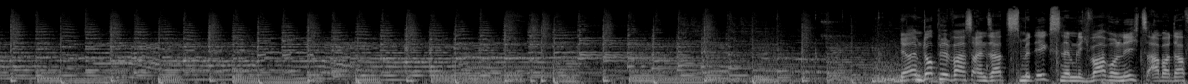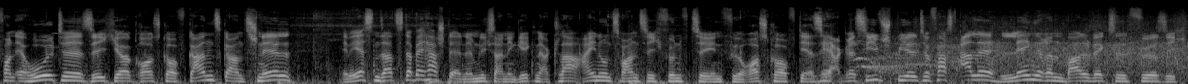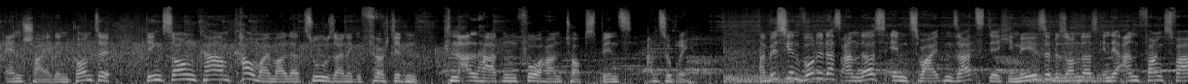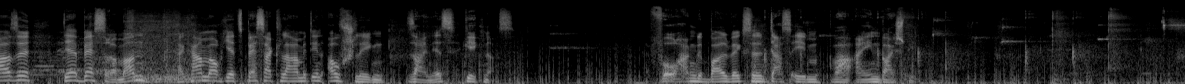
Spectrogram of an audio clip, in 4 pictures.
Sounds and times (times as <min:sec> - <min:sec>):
Speech: 0:09.0 - 0:40.8, 0:42.2 - 0:44.8.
